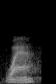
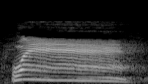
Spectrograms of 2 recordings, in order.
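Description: First: It is said in a calm, cool way. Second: It is said as a loud wailing cry.

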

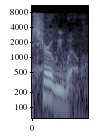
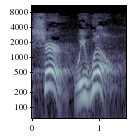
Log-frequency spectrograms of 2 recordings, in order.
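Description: First: It is said in a doubtful, sarcastic tone. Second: It is said in a sincere, eager tone. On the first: The speaker doubts it will happen. The speaker calls it wrong. "And don't say, oh, yeah" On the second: The speaker truly agrees to do it. The speaker calls it right.

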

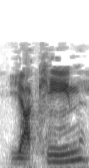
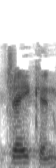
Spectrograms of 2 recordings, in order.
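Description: First: The name is said in a Hebrew-like way. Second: The name is said in an English way. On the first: The speaker calls it right. "called its name Yakin" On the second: The speaker calls it wrong. "or we would say Jakin, we'd mispronounce it"

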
